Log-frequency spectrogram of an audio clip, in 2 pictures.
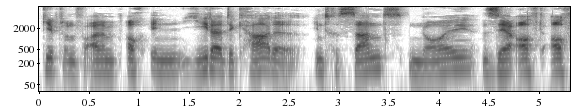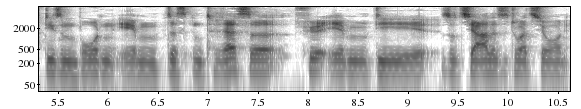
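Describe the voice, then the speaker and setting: A man's voice: mid-range voice, fairly even intonation, a little slow, hardly any pauses, fairly bright tone. A man in his thirties co-hosting a casual film podcast, speaking hesitantly with many ums and uhs. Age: 30s. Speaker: podcast co-host. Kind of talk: casual film review chat.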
